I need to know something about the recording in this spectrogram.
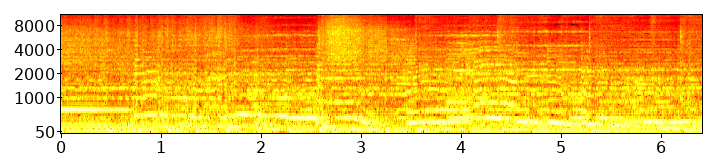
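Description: Live rock band playing an instrumental passage: a hollow-body electric guitar carries a melodic line over bass and drums, with a cymbal crash about halfway through.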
